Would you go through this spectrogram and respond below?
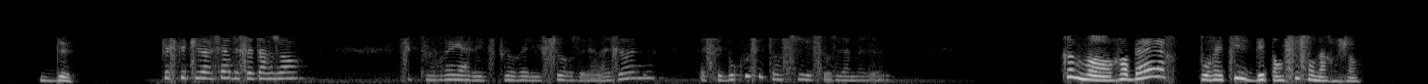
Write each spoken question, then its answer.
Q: Comment Robert pourrait-il dépenser son argent?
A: Il pourrait aller explorer les sources de l'Amazon.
